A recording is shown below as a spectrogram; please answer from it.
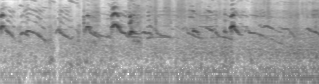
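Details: A litter of Australian Cattle Dog puppies in Slovakia whimpers together, many thin, high, downward-sliding whines overlapping continuously over a hiss of background noise.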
